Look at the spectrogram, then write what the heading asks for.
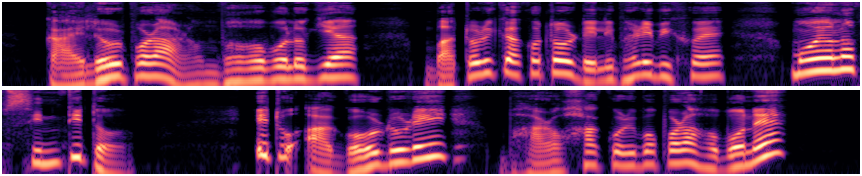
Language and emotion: Assamese, fearful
